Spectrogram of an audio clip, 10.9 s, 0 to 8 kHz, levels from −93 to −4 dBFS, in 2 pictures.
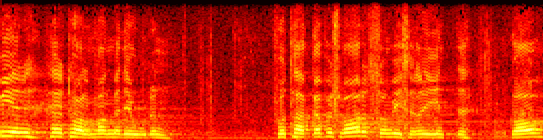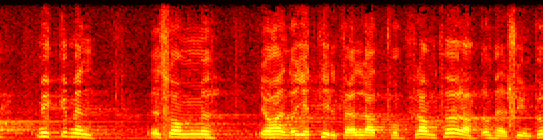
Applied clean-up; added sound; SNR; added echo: none; none; none; none.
